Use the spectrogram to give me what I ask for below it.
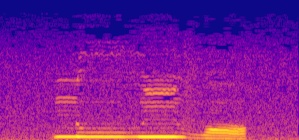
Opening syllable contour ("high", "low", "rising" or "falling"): high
